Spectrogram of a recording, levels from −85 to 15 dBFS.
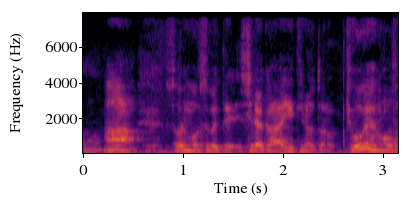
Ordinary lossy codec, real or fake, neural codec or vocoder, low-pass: none; fake; codec, 16 kHz, 4 kbps, FreqCodec, smaller model; none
